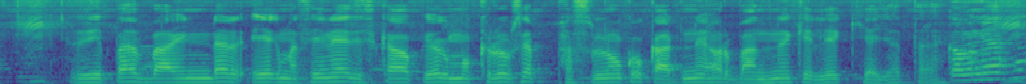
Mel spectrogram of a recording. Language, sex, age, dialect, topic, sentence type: Hindi, male, 18-24, Kanauji Braj Bhasha, agriculture, statement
